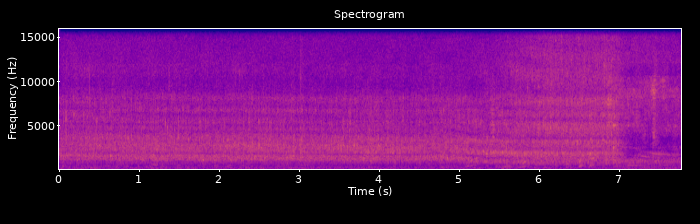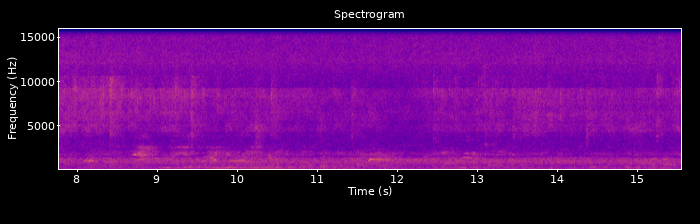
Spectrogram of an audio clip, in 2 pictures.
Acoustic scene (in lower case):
park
